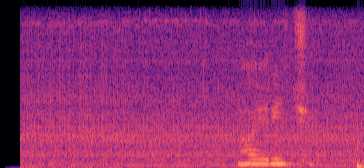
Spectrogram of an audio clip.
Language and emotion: Russian, sad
